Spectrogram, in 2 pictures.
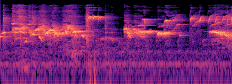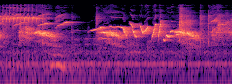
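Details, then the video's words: White-rumped shama lure song played to stir a bird into singing: dense, varied phrases of harsh, chattering notes and quick slurred whistles in bursts, with a constant low hum throughout. "Pancingan murai batu agar gacor"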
